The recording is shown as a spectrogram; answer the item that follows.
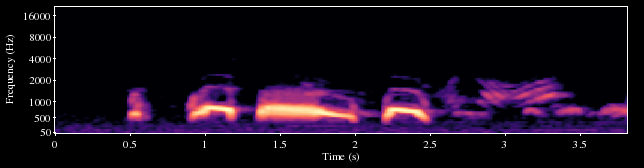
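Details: Decoy spotted dove calling to stir up wild males: a hollow three-part coo, with a short lead note, a steady coo, a long grainy falling coo and a crisp final coo, trailing off into faint soft murmurs.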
